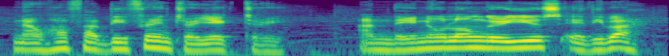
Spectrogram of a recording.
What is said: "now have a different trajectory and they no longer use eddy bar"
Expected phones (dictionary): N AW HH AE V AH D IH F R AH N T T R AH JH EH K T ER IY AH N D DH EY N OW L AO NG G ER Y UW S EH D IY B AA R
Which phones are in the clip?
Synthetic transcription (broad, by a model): N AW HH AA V AH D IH F R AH N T T R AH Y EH K T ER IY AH N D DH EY N OW L AO NG G ER Y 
